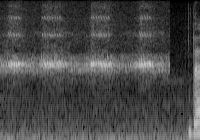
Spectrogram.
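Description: A steady high-pitched tone pulsing a few times a second, starting abruptly and cutting off suddenly near the end.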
